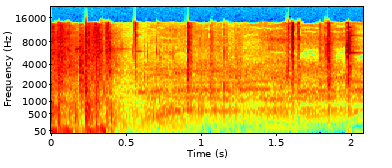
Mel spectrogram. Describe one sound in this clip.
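A pistol magazine clicks out during a reload.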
